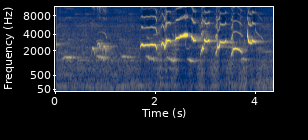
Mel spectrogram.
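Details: Oriental magpie-robin calling in a rhythmic song: after quieter faint notes, a loud run of clear whistled phrases and slurred upward and downward notes, about nine bursts in two and a half seconds.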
